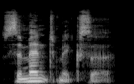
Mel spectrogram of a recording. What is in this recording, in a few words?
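"cement mixer", British English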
